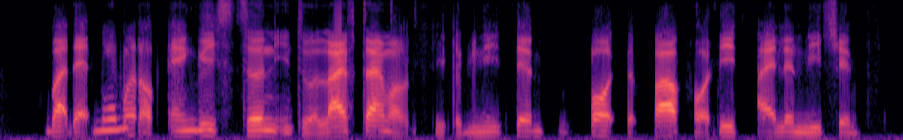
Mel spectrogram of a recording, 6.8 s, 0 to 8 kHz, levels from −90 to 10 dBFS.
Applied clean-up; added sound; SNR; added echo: neural diffusion model UNIVERSE++.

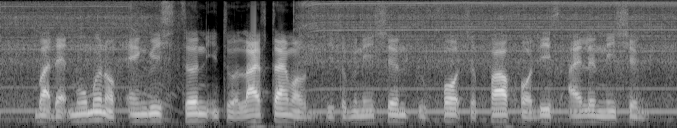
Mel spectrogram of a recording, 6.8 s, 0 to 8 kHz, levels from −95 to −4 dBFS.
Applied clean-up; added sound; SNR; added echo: none; Drill; 11 dB; none.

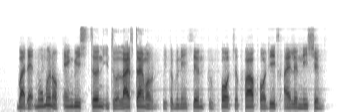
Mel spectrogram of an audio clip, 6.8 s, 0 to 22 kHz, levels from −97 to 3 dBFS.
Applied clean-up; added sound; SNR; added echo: neural mask model DeepFilterNet 3.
